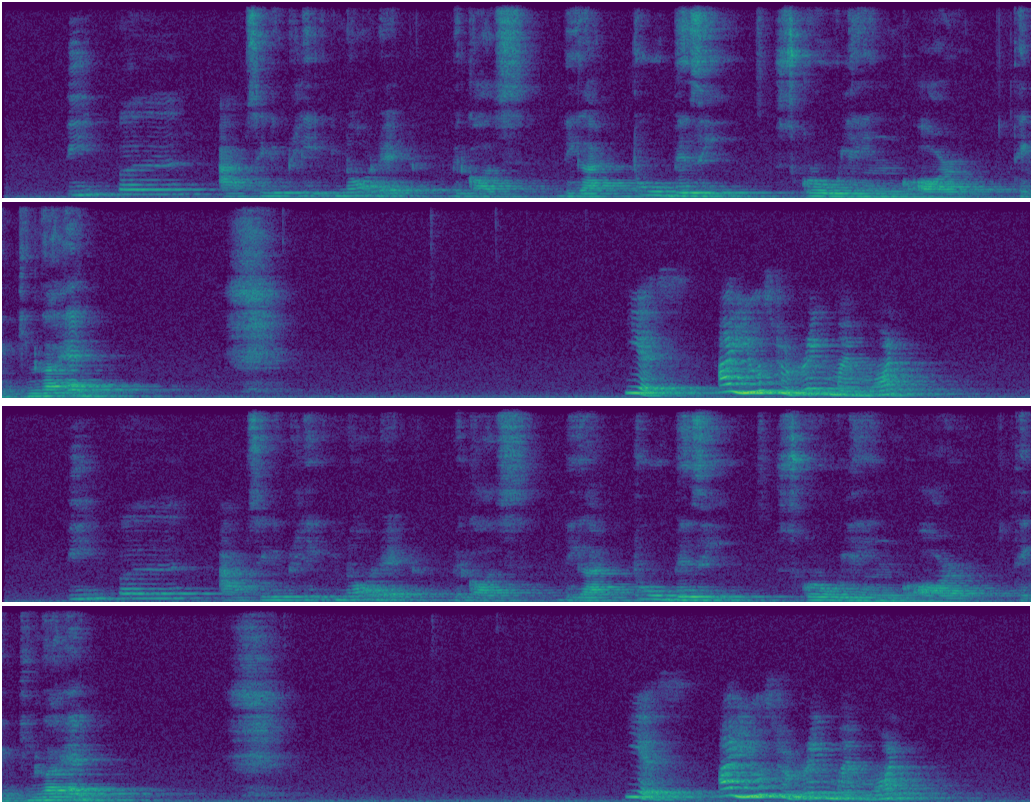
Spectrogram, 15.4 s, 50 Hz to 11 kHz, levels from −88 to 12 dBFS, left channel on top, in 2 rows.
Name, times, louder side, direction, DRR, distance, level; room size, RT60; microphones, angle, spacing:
voice 1, 0.5-1.4 1.6-3.0 3.4-3.9 4.2-5.4 5.8-7.3 7.6-8.5 9.4-9.8, left 1 dB, 80° left, 0 dB, 0.8 m, -31 dB
voice 2, 13.1-14.4, left 2 dB, 45° left, 0 dB, 0.3 m, -21 dB
4.7 x 2.2 x 2.9 m, 1.3 s
head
